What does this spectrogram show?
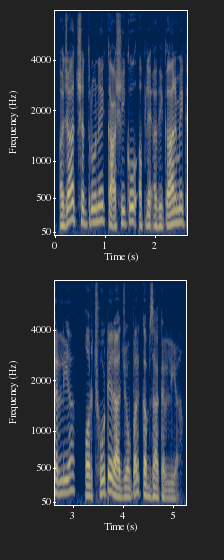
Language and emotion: Hindi, neutral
